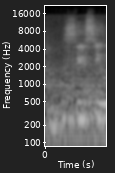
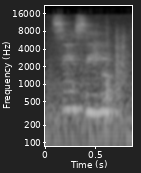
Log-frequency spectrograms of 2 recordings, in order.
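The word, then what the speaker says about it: Cici: Cece looks away, still smiling, but a little awkward.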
